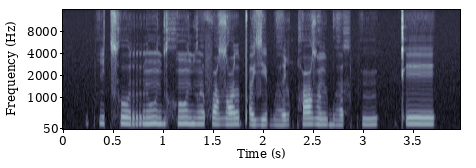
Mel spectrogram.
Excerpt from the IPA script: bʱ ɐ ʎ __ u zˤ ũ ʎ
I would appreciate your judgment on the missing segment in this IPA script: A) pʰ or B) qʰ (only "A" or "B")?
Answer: B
